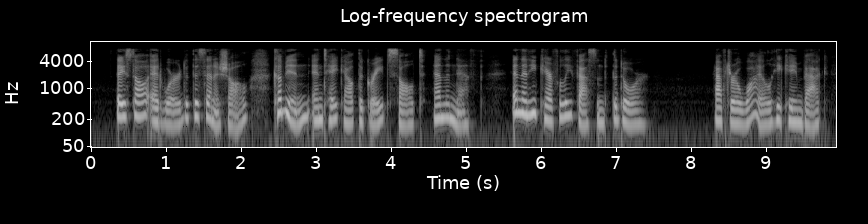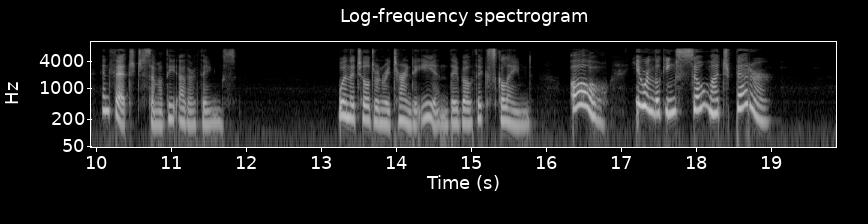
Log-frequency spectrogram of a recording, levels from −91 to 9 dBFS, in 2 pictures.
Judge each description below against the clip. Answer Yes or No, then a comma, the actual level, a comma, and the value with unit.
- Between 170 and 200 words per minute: No, average, 155 wpm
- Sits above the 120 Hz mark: Yes, medium, 185 Hz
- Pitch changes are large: Yes, wide, 6.7 semitones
